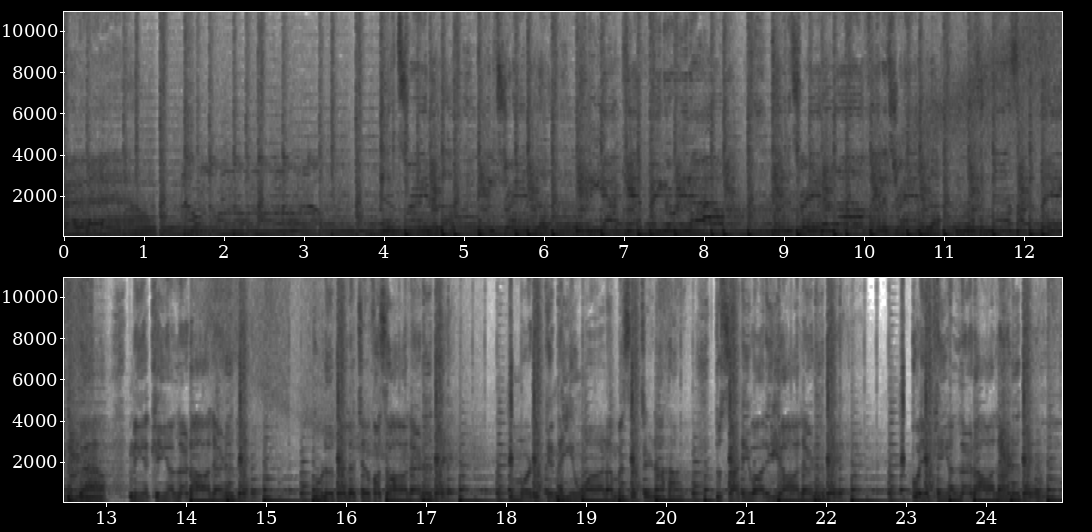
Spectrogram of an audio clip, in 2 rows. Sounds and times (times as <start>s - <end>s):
Exciting music: 0.0s - 24.9s.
